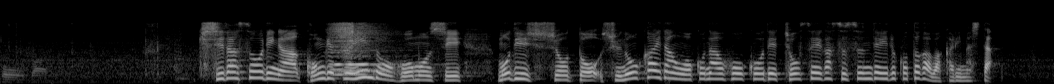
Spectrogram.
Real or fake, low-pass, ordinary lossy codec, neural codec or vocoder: real; 7.2 kHz; none; none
